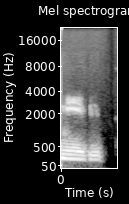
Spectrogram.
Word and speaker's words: needed: Finalmente, si los sonidos terminan en ED, pero antes hay una T o una D, o sea, estas dos, se pronuncia ED. So we say wanted and needed.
